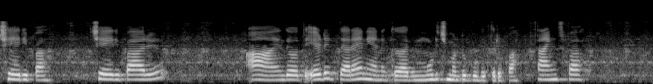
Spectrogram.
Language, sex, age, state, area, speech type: Tamil, female, 18-30, Tamil Nadu, urban, spontaneous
